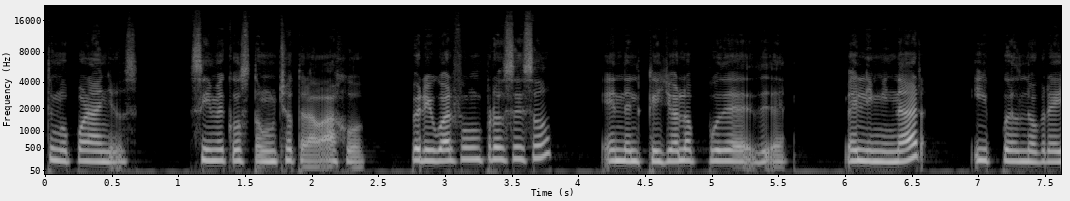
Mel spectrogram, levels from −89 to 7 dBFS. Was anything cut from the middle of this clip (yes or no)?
no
